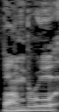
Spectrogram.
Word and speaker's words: Bamburgh: Now, how to pronounce it? Because a lot of Americans pronounce this place and Edinburgh as Edinburgh. So did it Bamburgh and Edinburgh, which I can see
